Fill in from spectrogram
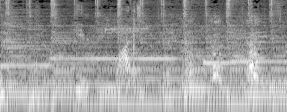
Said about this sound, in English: I've got a massive dog running around the neighborhood.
